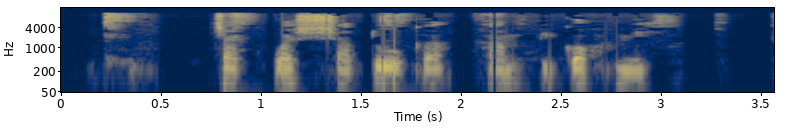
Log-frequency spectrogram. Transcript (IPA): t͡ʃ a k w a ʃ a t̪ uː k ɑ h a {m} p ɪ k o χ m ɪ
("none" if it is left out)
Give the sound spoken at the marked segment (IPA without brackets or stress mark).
m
